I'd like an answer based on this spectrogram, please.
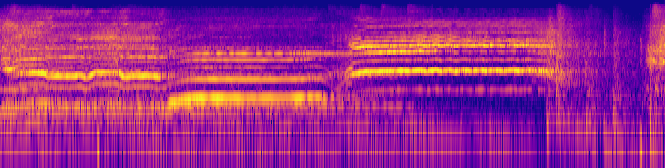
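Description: Live vocal group, a male lead with mic and a chorus, singing long held notes over a rock band with drums and bass. The music dips briefly near the end, with one sharp drum hit.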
